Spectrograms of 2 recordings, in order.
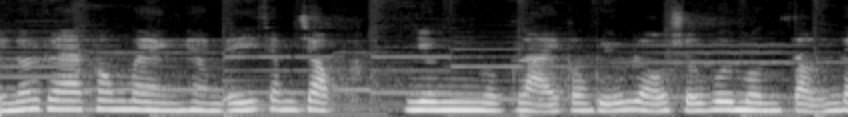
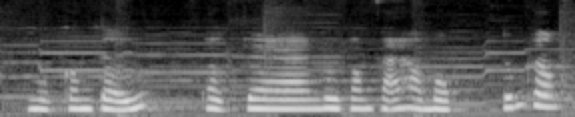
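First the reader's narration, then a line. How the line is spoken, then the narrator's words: Slightly whispering. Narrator (Vietnamese): giọng có chút thì thào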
